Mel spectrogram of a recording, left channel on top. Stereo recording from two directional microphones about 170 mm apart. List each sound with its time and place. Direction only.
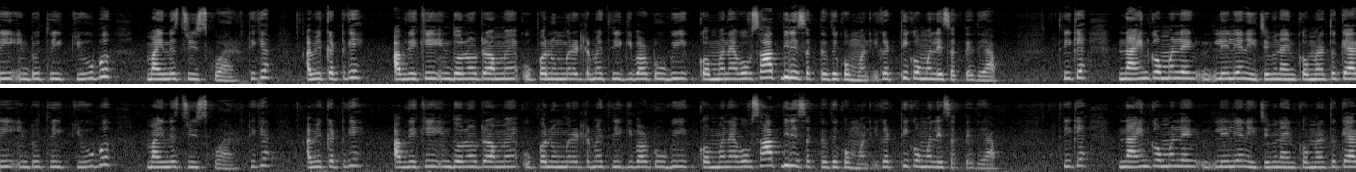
0.0 s a woman's voice: 45° left (ahead or behind)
